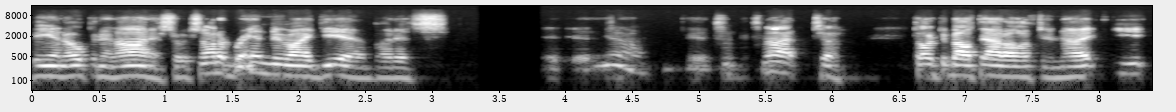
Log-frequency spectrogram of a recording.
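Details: Woman who stammers; stuttering.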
